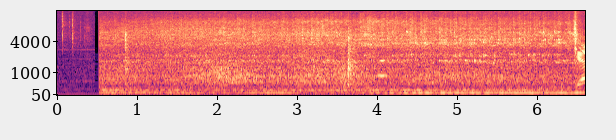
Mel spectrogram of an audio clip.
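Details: 1979 AMC AMX V8 after exhaust repair at a muffler shop for a failing system that had backfired and got louder; deep steady burble pulling away smoothly, even exhaust pulses, no rasp or rattle; normal exhaust note.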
